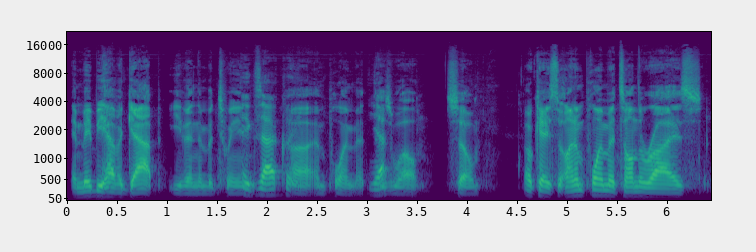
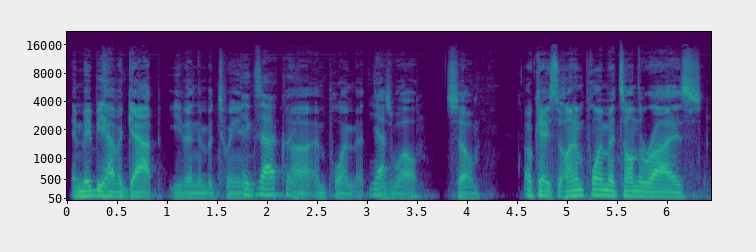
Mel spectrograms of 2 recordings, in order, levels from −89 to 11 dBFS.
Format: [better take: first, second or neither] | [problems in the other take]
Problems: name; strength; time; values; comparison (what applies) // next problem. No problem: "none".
second | thin; very; fading below 350 Hz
